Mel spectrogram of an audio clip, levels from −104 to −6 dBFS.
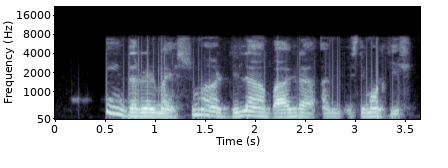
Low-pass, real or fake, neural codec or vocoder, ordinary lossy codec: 7.2 kHz; real; none; Opus, 32 kbps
